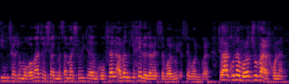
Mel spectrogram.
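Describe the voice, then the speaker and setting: A man's voice: a little high, slightly rough, dull audio. A man arguing his point in a discussion session, explaining it through rhetorical questions.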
